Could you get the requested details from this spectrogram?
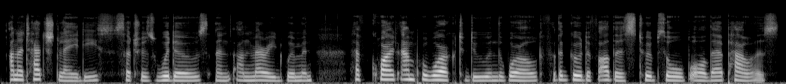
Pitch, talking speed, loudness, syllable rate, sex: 190 Hz, 205 wpm, -19 LUFS, 5.6 syllables/s, female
